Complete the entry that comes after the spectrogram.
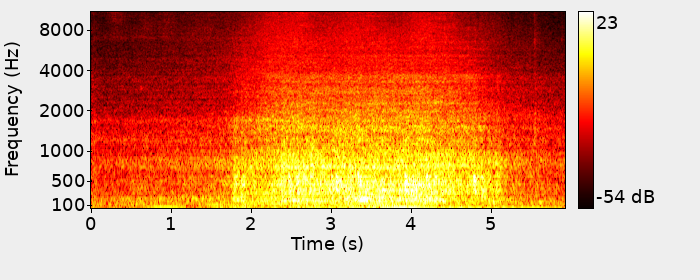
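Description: GWR diesel multiple unit passing at speed over the level crossing without stopping. The rush of wheels and engines builds about a second in, is loudest through the middle, and fades away near the end.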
